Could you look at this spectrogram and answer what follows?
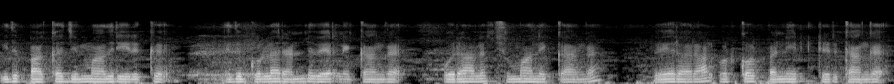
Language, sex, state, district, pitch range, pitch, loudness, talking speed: Tamil, male, Tamil Nadu, Kanyakumari, 120-130 Hz, 125 Hz, -17 LUFS, 135 wpm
